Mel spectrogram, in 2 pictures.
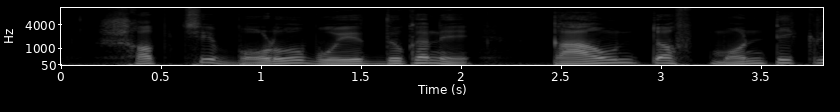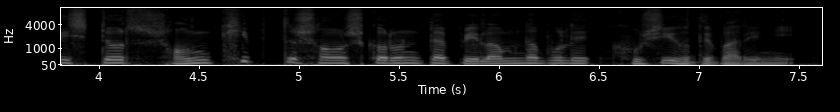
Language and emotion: Bengali, sad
